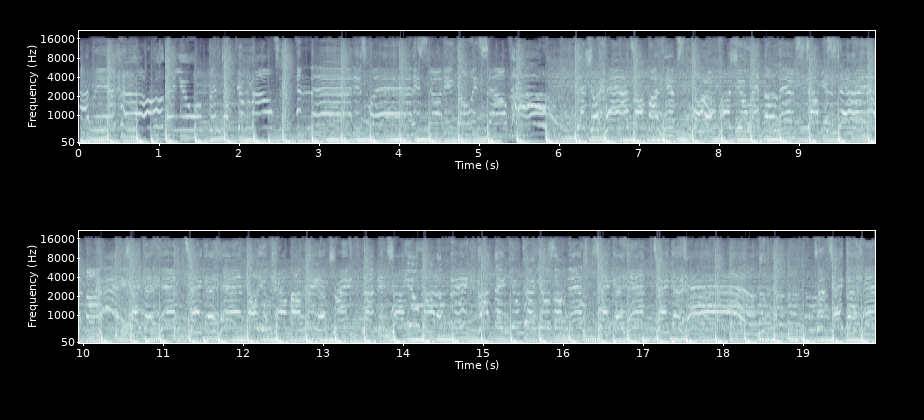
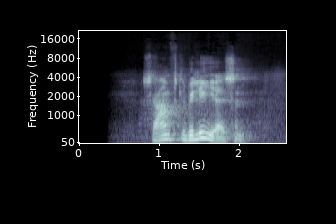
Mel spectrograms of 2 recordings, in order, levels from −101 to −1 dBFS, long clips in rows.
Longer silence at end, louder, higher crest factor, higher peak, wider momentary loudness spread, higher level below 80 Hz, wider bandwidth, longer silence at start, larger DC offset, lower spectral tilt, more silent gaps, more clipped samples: second, 0 s vs 0.45 s; first, -10 LUFS vs -20 LUFS; second, 10 dB vs 20 dB; first, 0 dBFS vs -4 dBFS; second, 3 LU vs 13 LU; first, -18 dBFS vs -58 dBFS; first, 17.5 kHz vs 9.4 kHz; second, 0 s vs 0.8 s; neither; second, -4 dB/octave vs -5.5 dB/octave; neither; neither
